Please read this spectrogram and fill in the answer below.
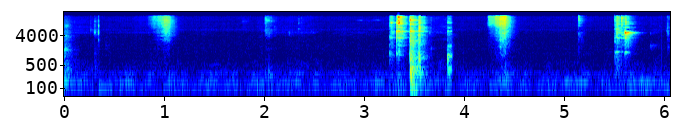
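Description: Glass bottles of carbonated non-alcoholic beer being opened: a sharp pop and hiss about halfway through, a click, then another short hiss a second later, with glass clinking.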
